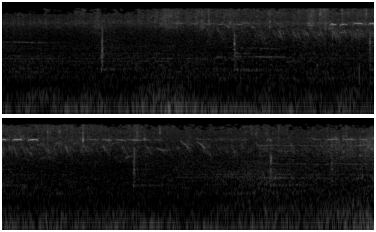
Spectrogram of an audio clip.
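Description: Faint outdoor ambience of hens foraging: scattered small clicks and rustles, with short high chirps and a steady low rumble underneath.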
